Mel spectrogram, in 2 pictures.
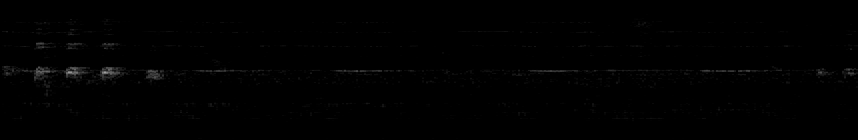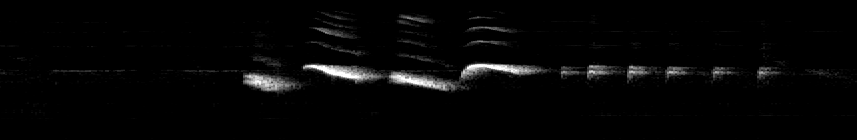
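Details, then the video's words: Green-winged saltator, described as a true trinca-ferro, giving a short song in the "mateiro" style: faint scattered chirps at first, then a loud phrase of slurred, rising-and-falling whistled notes followed by a quick run of short repeated notes. "Trinca canto curto mateiro"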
